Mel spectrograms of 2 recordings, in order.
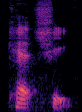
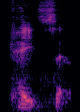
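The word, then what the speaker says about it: Cait Sith: Well, in Gaelic, this name would be pronounced Ketshi. In the Japanese versions of this game, that is the way that it is roughly pronounced. But officially, in English, we're meant to say Kate Sith.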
